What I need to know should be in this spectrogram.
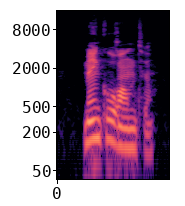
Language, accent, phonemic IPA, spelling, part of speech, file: French, France, /mɛ̃ ku.ʁɑ̃t/, main courante, noun, LL-Q150 (fra)-main courante.wav
- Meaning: 1. daybook, log, journal 2. grabrail, handrail (rail which can be held) 3. pushrim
